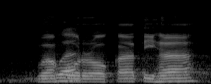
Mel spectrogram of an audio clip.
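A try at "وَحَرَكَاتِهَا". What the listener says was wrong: Huro salah. Yang belakang udah benar itu. Wa huro salah. harakatika.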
